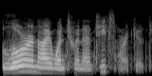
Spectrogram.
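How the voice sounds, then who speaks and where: Actress as candid young woman, medium pitch, dry muffled recording, podcast drama. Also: quick pace, clean tone, no room sound, natural voice. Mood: confiding. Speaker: actor in an audio drama. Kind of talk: naturalistic horror fiction podcast acting.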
